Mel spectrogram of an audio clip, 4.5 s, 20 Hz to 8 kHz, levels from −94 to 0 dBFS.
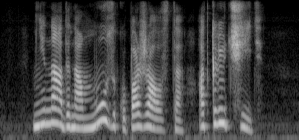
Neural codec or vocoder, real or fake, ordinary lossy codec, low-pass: none; real; none; none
